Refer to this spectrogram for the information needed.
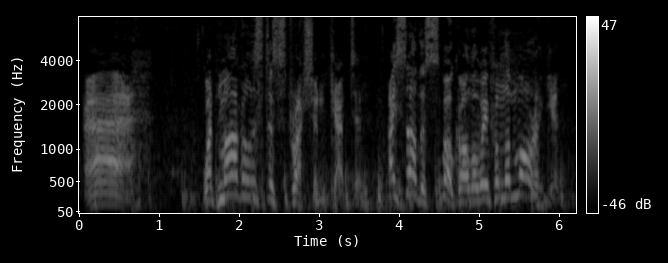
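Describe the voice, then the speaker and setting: A jovial ship's mate with a high, bright voice that swoops wildly up and down. He draws out his words slowly and with theatrical relish, in a video game cutscene with faint noise behind. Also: wildly swooping pitch, full character voice.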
